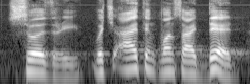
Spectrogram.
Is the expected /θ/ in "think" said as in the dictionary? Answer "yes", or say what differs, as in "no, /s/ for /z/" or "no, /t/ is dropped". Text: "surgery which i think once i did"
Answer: no, /t/ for /θ/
